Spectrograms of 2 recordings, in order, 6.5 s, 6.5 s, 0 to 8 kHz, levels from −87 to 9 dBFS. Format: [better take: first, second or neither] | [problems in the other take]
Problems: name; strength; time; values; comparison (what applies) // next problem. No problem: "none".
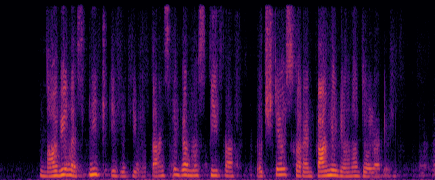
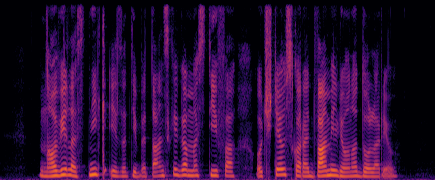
second | noise reduction (neural separator model SepFormer DNS4)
